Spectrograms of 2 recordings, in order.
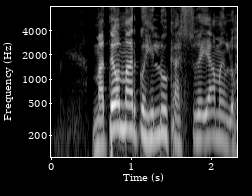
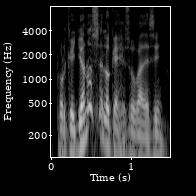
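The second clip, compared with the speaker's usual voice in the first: usual speaking voice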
